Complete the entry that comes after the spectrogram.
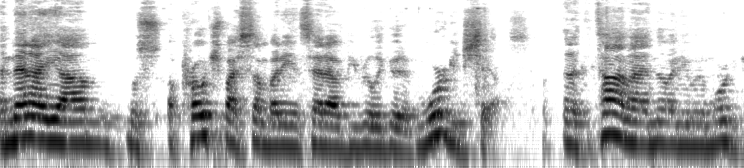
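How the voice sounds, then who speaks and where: With an American accent, a man talks very fast with hardly any pauses, his high-pitched voice fairly even in intonation but swinging widely in loudness. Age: 40s. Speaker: graphic designer and entrepreneur. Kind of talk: casual interview.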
